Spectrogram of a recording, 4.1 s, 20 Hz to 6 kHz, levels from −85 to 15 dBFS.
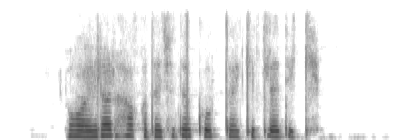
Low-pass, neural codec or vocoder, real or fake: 5.4 kHz; vocoder, 44.1 kHz, 128 mel bands, Pupu-Vocoder; fake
